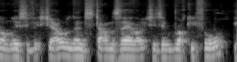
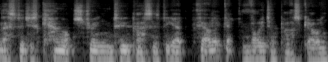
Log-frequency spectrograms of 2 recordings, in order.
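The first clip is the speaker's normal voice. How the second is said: hushed, tense voice, lower and quieter; 4 semitones lower, 8 dB quieter than usual. Commentating on a tense late stage of a match: lowered, quiet voice for tension. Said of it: "my voice has dropped to keep the tension going".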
